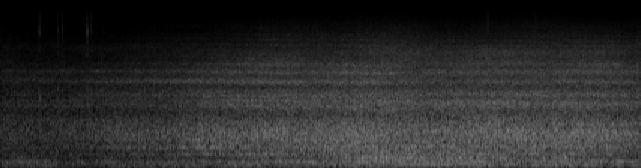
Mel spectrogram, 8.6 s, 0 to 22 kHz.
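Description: ScotRail Class 318 electric multiple unit passing close by. The rush of its wheels grows louder over the first few seconds as it draws level, then holds, with a steady hum running under it.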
